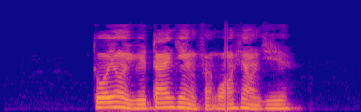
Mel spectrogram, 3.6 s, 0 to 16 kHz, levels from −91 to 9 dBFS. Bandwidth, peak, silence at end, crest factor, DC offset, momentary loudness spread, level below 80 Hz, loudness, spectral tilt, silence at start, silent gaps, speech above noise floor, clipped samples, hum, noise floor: 7 kHz; -2 dBFS; 0.65 s; 18 dB; under 0.1%; 7 LU; -52 dBFS; -19 LUFS; -8 dB/octave; 0.95 s; none; 56 dB; under 0.1%; none; -74 dBFS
